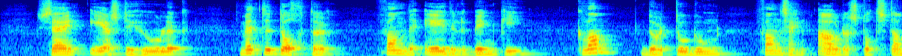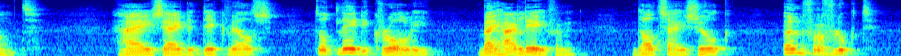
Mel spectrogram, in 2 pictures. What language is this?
Dutch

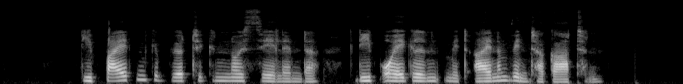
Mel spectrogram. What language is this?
German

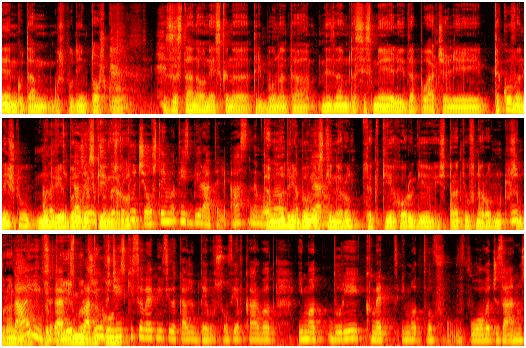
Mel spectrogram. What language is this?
Bulgarian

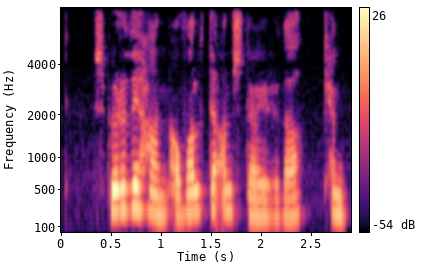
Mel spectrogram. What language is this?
Icelandic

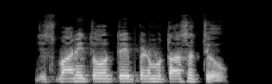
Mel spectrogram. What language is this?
Sindhi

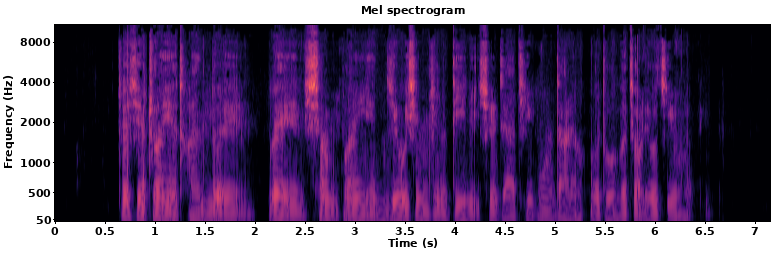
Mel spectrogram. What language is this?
Chinese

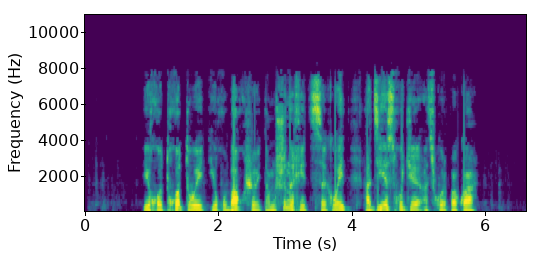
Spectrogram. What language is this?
Abkhazian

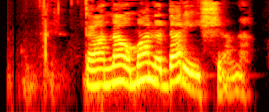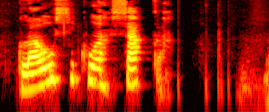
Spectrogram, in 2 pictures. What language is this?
Latvian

